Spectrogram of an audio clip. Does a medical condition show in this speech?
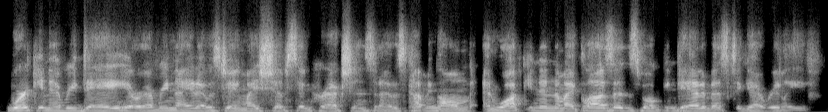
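Yes: voice loss after throat polyp; tracheotomy warned possible.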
